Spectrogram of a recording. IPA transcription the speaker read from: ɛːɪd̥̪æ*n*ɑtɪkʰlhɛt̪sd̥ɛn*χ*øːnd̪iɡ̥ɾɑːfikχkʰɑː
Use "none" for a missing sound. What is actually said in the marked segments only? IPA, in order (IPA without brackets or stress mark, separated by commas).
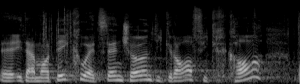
m, ʃ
